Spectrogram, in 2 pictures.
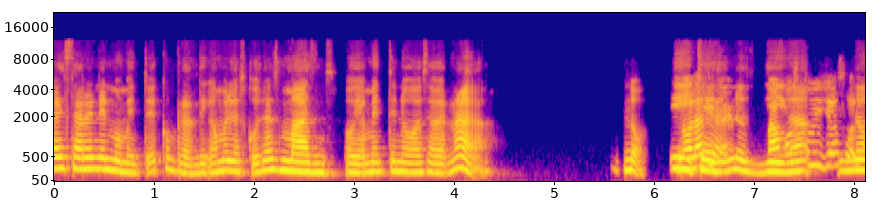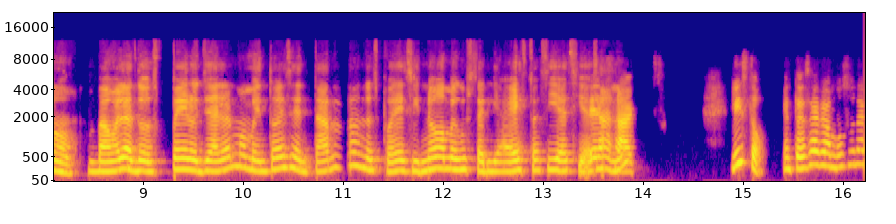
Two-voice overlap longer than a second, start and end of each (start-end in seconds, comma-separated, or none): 6.2-8.3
